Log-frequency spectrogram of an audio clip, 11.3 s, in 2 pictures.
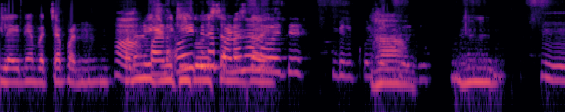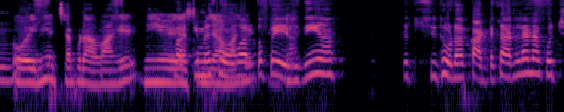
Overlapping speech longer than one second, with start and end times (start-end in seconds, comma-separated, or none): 1.1-2.8, 7.4-8.6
